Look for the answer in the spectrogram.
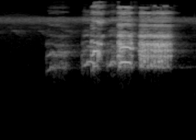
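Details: Loud, close crow of a Red junglefowl fighting in the Aceh jungle at Lamteuba: a short lead-in note followed by three strong, raspy bursts in quick succession, faint insect hum underneath.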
